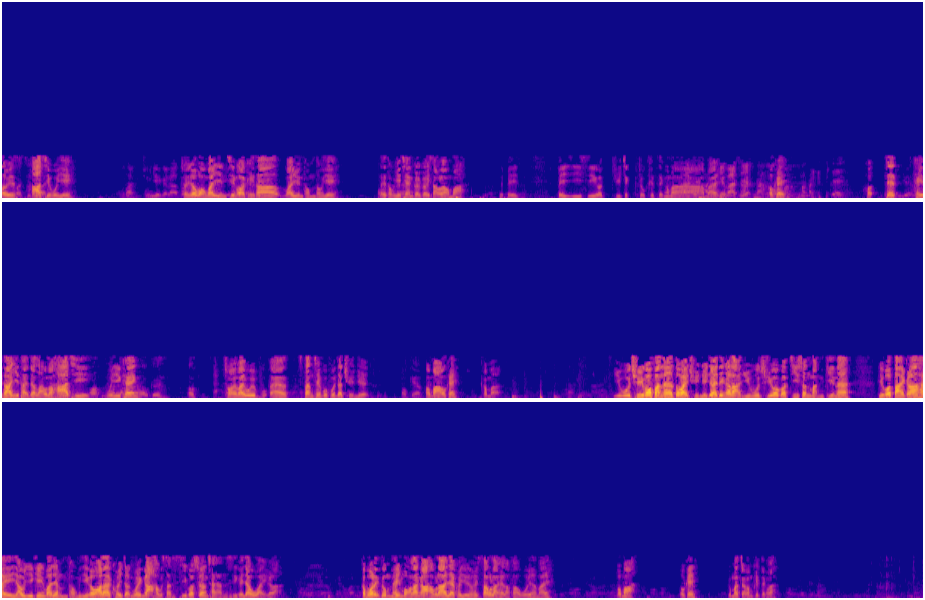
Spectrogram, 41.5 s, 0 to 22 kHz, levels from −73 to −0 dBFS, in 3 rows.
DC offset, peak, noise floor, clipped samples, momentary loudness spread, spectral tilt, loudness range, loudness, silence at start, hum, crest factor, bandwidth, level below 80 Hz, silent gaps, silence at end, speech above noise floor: under 0.1%; 0 dBFS; -68 dBFS; under 0.1%; 22 LU; -9 dB/octave; 15 LU; -23 LUFS; 0 s; none; 24 dB; 5 kHz; -54 dBFS; none; 2.25 s; 44 dB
